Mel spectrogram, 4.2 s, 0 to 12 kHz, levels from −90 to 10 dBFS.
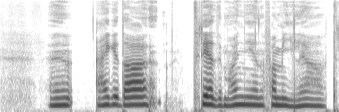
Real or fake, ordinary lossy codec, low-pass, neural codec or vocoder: real; none; none; none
